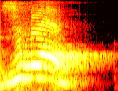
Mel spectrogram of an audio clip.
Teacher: Слышим, что «а» – это тот звук, который долго тянется, динамичней идет его звучание, чем у безударного, он более длительный. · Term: ударный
